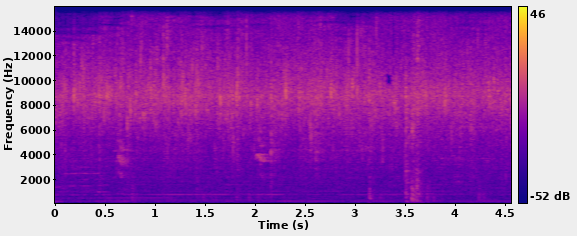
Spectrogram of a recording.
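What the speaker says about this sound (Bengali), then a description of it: "পেঁয়াজটা একটু সময় নিয়ে ভাজতে হবে" Onions fry slowly in a pan with a faint, even sizzle, and one short clatter sounds near the end.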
